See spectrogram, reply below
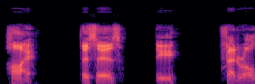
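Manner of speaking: very slow, low, halting broadcast announcer voice. Complaining about the new emergency broadcast announcer, the speaker mimics him: very slow announcer voice. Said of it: "He was talking so slow".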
